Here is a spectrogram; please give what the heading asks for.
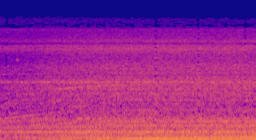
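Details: Furnace inducer motor on a no-heat call, running after the two control-board relays were taped together to hold contacts closed (suspected solder fault on the board): smooth steady hum ramping up to an even pitch, no rattles or bearing noise; inducer normal.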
